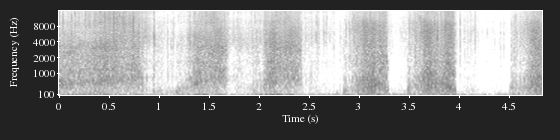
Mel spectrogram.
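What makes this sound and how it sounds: A white foam sponge block is held by hand and rubbed against a silicone ear microphone, producing soft, broadband scratchy rustling and crunching. The strokes come in repeated swells, each brightening into a hissy high band before dipping quiet, at an uneven, unhurried pace.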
